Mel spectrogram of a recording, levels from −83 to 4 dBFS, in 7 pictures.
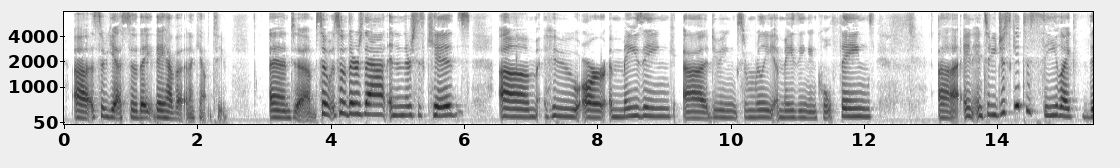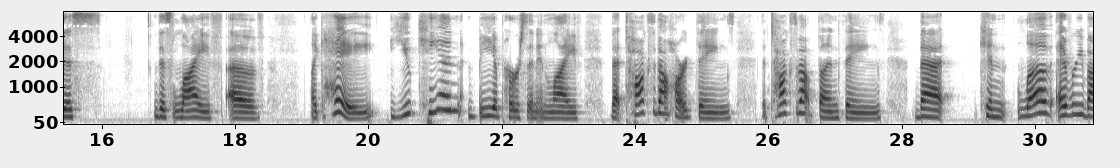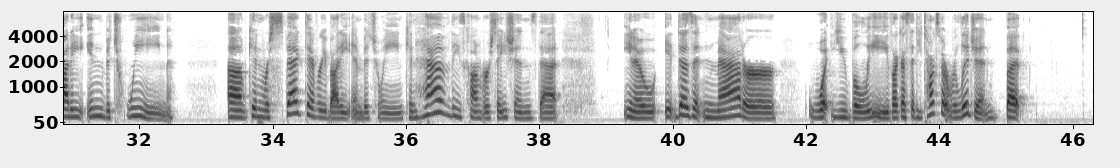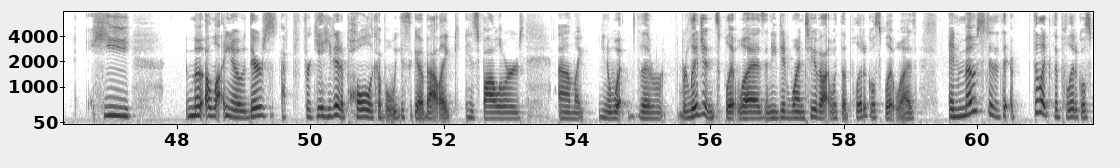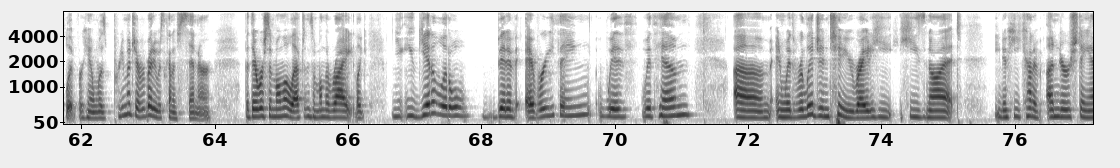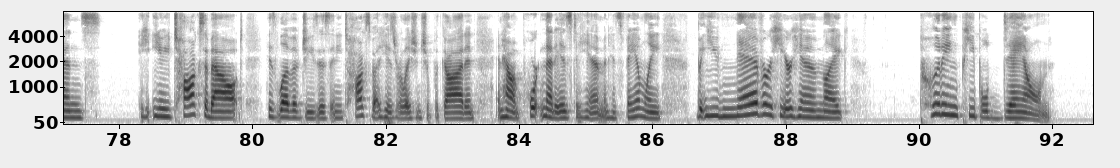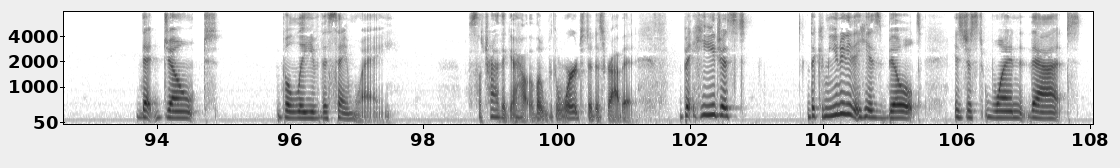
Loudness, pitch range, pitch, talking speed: -20 LUFS, 165-220 Hz, 190 Hz, 150 wpm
